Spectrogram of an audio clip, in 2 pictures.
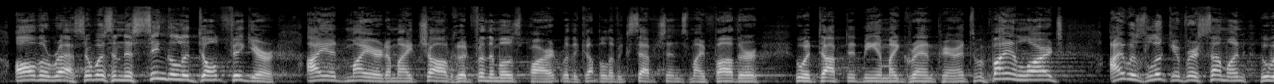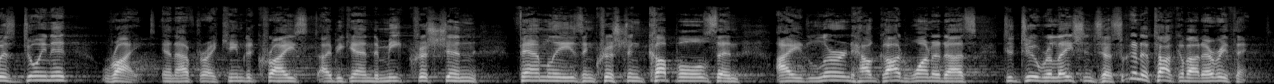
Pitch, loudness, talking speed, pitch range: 160 Hz, -20 LUFS, 180 wpm, 145-185 Hz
